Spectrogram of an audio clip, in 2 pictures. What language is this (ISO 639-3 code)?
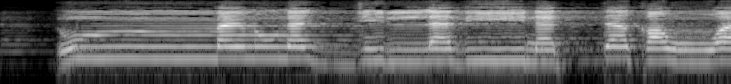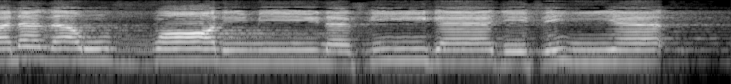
ara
